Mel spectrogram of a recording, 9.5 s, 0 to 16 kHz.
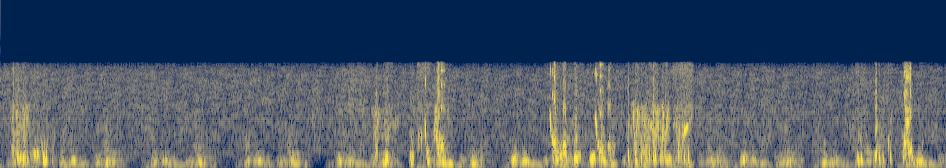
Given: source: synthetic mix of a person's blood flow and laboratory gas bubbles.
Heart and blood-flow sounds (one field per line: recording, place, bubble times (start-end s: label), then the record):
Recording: Doppler ultrasound of blood flow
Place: precordium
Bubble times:
0.09-0.54 s: bubbles
3.70-4.00 s: bubbles
4.08-4.50 s: bubbles
5.46-5.84 s: bubbles
5.93-6.17 s: bubbles
6.25-6.93 s: bubbles
8.54-8.67 s: bubbles
8.72-8.94 s: bubbles
8.99-9.25 s: bubbles
From the record:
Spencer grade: 3 (all of the cardiac periods contain showers or single bubble signals, but not dominating or overriding the cardiac motion signals)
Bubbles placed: anywhere in the cardiac cycle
